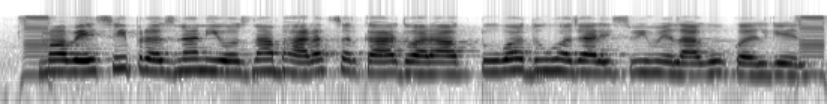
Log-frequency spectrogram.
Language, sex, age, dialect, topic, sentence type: Magahi, male, 18-24, Western, agriculture, statement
